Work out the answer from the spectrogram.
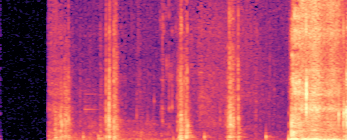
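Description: Crunching ice from a Chilcano, a Peruvian cocktail made with pisco, being chewed: several separate crisp bites, then a louder, sustained grinding crunch at the end.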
